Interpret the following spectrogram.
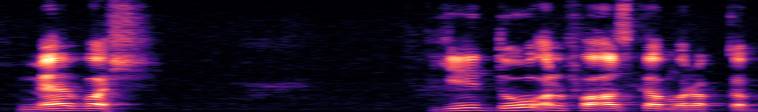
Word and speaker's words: مہوش: آپ کی سلامتی ہو۔ میوش فارسی زبان کا لفظ ہے اور اس کا درست تلفظ ہے میوش۔ یہ دو الفاظ کا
